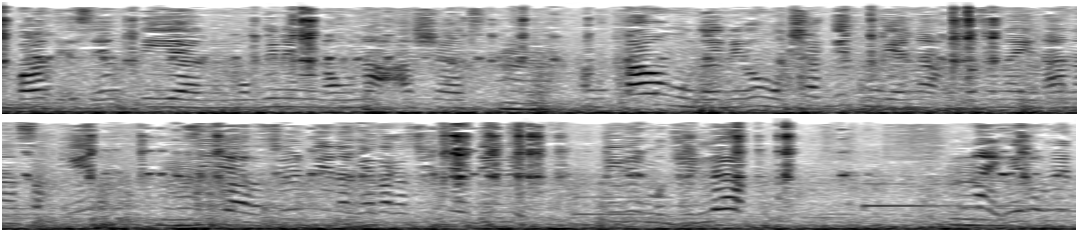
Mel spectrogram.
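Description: Low, steady rumble of a car's engine and road noise heard inside the cabin while driving, with a person talking over it.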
